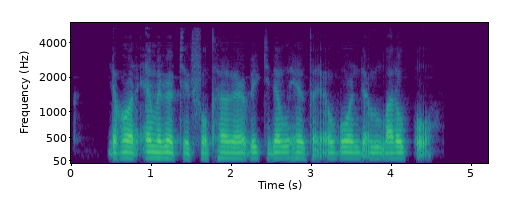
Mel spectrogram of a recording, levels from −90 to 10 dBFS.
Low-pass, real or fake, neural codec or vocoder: 5.4 kHz; fake; codec, 16 kHz, 0.5 kbps, FunCodec, trained on LibriTTS, 25 frames a second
